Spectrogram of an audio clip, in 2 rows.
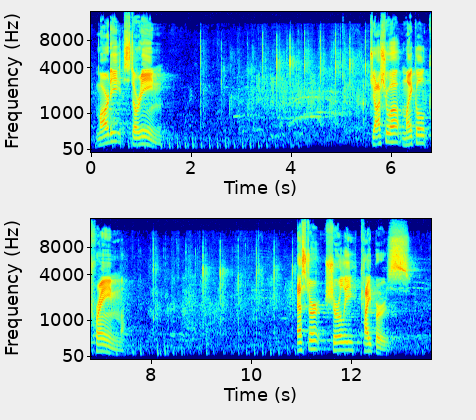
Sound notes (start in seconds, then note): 2.7 cheering, applause; 8.0 applause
